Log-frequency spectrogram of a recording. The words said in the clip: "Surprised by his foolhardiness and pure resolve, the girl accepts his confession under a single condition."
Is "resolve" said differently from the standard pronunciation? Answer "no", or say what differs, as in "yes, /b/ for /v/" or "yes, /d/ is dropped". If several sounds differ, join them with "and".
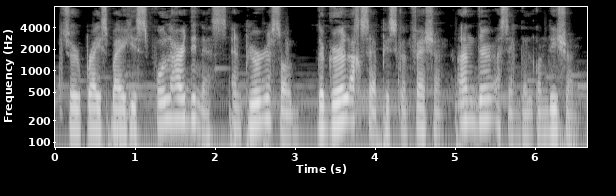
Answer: yes, /s/ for /z/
